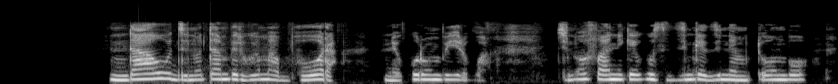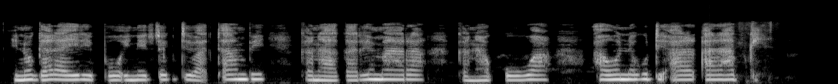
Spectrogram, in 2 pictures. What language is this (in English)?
Ndau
